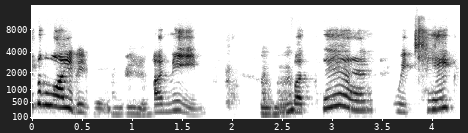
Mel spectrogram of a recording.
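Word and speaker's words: aaniin: We say anin, Ani?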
